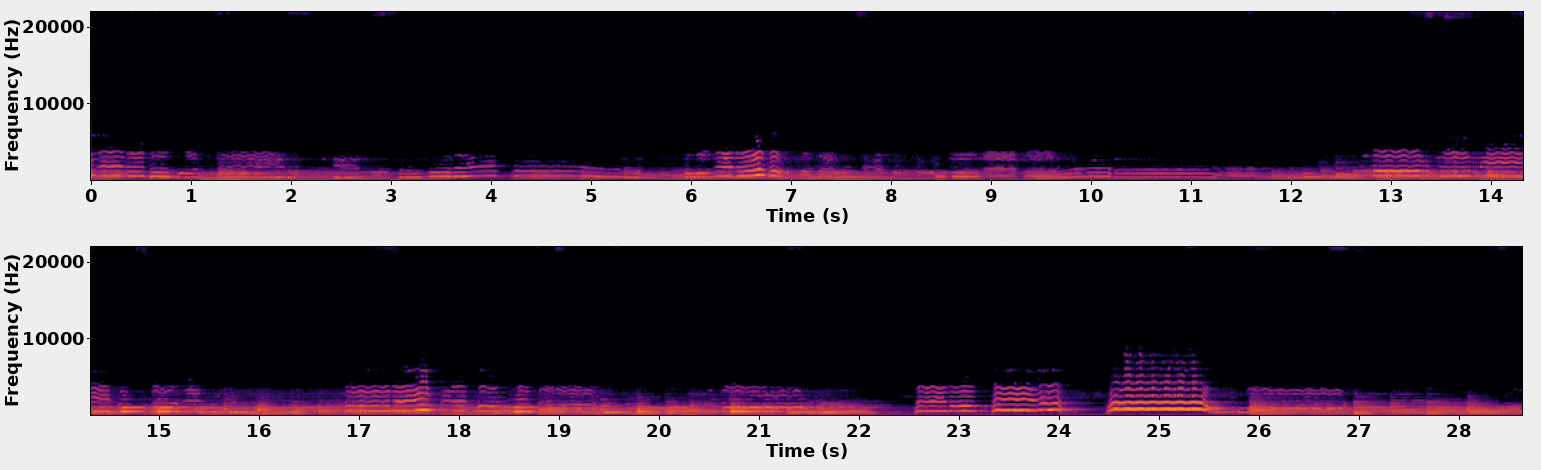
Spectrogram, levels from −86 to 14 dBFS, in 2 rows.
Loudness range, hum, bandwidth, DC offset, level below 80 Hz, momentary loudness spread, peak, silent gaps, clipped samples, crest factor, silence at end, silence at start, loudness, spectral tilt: 18 LU; none; 8.4 kHz; under 0.1%; -52 dBFS; 20 LU; -4 dBFS; none; under 0.1%; 18 dB; 0 s; 0 s; -22 LUFS; -4 dB/octave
